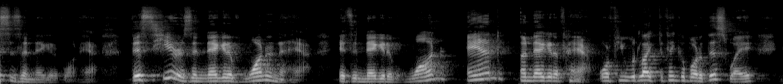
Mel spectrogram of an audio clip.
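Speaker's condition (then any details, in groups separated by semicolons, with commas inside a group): No condition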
